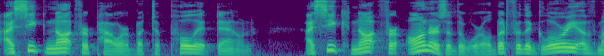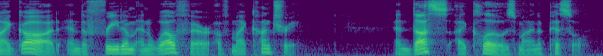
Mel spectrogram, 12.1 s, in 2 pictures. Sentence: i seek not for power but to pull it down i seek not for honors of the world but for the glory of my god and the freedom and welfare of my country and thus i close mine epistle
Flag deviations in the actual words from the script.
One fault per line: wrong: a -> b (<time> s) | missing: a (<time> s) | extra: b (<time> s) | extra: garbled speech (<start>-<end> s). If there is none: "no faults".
no faults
